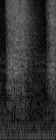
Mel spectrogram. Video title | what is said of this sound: Lavivid Zeo Mirage - My First Poly Hairpiece with Knots | sounds like plastic a plastic bag that is because I have not shaved underneath the hairpiece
